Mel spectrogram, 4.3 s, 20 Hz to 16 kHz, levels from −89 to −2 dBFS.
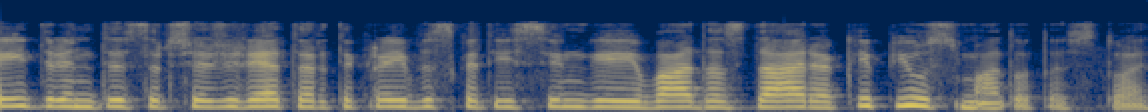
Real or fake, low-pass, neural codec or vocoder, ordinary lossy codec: fake; 7.2 kHz; codec, 16 kHz, 16 kbps, FunCodec, trained on LibriTTS, 50 frames a second; AAC, 64 kbps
